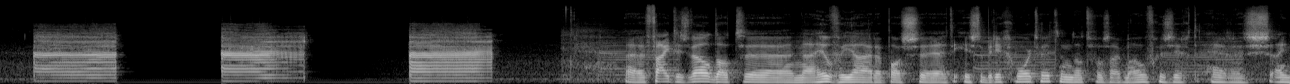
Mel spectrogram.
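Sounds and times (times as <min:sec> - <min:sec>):
shortwave radio station buzzer tone: 0:00.3 - 0:01.3, 0:02.2 - 0:03.2, 0:04.1 - 0:05.0, 0:05.8 - 0:07.0, 0:07.7 - 0:08.8, 0:09.6 - 0:12.8
speech: 0:00.4 - 0:00.8, 0:06.2 - 0:12.8.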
